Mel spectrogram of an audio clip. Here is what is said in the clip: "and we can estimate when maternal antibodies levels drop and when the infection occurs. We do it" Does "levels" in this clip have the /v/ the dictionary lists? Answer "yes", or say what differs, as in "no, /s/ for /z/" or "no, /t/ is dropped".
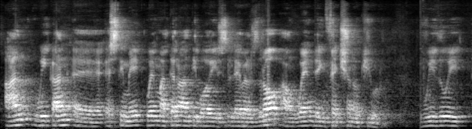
no, /b/ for /v/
